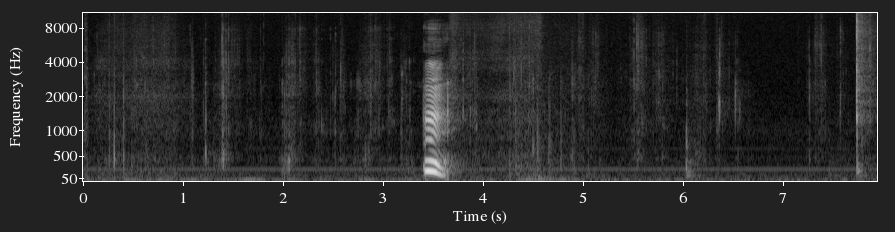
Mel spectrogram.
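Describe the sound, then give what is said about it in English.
Chewing of crunchy Nerds Gummy Clusters candy, with one loud, sharp crunch midway and scattered small crackles and mouth clicks around it in otherwise quiet surroundings. “Sorry if you hear me chewing.”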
